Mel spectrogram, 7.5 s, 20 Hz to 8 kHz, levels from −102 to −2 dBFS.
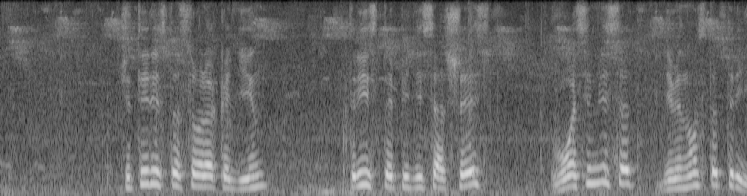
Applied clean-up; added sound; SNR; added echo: none; Bird; 15 dB; none.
